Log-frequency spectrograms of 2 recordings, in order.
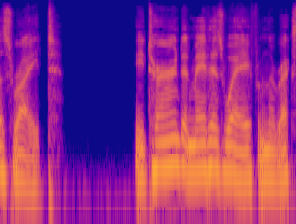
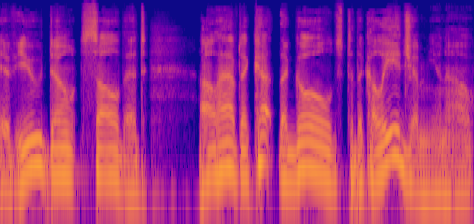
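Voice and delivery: plain

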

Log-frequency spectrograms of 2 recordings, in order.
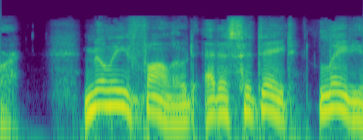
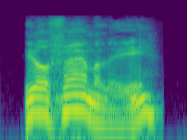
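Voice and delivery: ordinary delivery, nothing marked

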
